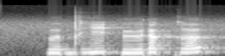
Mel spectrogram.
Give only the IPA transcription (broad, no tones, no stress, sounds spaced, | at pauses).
ɯ dʱ i ʔ ʉ ɾ œ k ə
